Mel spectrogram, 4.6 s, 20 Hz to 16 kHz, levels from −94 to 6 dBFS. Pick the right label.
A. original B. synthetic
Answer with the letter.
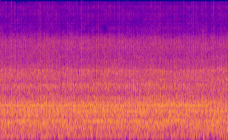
B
